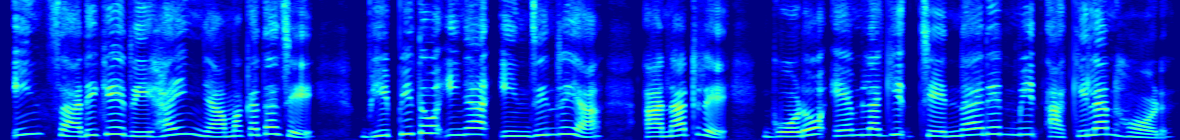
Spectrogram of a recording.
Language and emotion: Santali, happy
